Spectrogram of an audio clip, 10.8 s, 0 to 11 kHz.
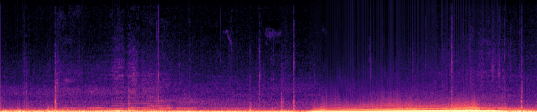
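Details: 2003 Hyundai Tiburon petrol engine at full throttle in 2nd gear while driving: rising note broken by an uneven, stumbling misfire pulse.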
